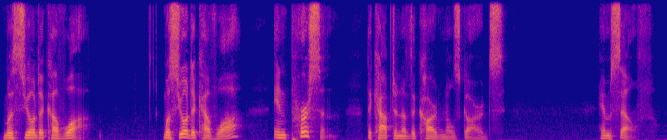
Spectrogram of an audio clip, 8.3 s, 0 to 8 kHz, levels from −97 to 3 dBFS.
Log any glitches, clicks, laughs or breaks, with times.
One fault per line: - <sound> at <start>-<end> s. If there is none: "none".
none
